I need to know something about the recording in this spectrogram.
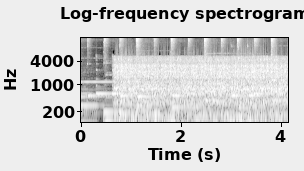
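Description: Monster truck engine sound effect, a loud rough running engine noise that starts about half a second in, over cheerful children's background music with mallet notes.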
